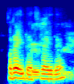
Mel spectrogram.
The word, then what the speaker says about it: Freire: ambigua, en donde dice que la crítica, para Freire, no sé si está bien pronunciado. Freire, Paulo Freire, brasileño.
